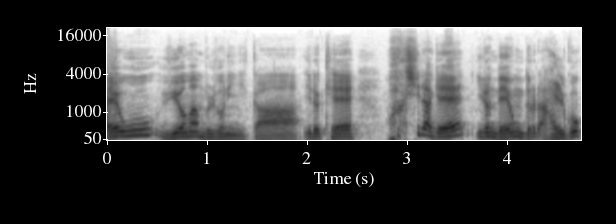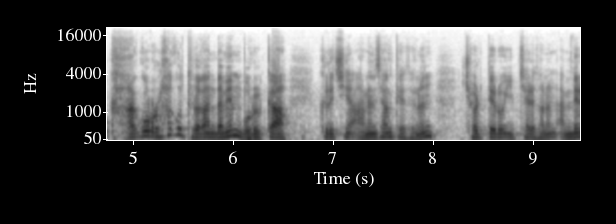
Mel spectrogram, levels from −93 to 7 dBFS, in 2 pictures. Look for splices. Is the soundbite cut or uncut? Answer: uncut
